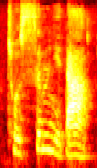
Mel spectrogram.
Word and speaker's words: 좋습니다: like the aspirated sound When The final consonant He is followed by shod is pronounced 쌍시 sound sound 좋습니다 좋습니다 경치가 아주 좋습니다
